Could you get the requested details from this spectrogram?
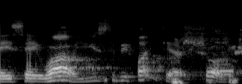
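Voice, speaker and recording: Noticeable background noise accompanies a man who talks at a moderate speed with a fairly high pitch. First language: not English. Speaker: former MMA fighter turned real estate developer. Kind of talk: interview. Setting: live stream.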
